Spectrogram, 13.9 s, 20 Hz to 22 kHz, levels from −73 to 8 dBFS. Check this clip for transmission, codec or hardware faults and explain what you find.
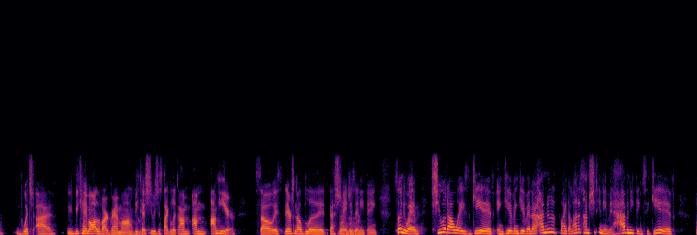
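There are three short bursts of AMR bit errors in this speech, at 2.62–2.79 s, 8.16–8.31 s and 10.66–10.80 s. Flipped low-priority frame bits throw off pulse placement and the fine pitch, gain and spectrum values, so pitch and level hold but the voice goes hoarse and gargly. The last burst has a much higher error rate, about 15% against roughly 5% and 4% for the first two. The underlying HD Voice coding sounds clean, consistent with AMR-WB at around 12.65 kbit/s.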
